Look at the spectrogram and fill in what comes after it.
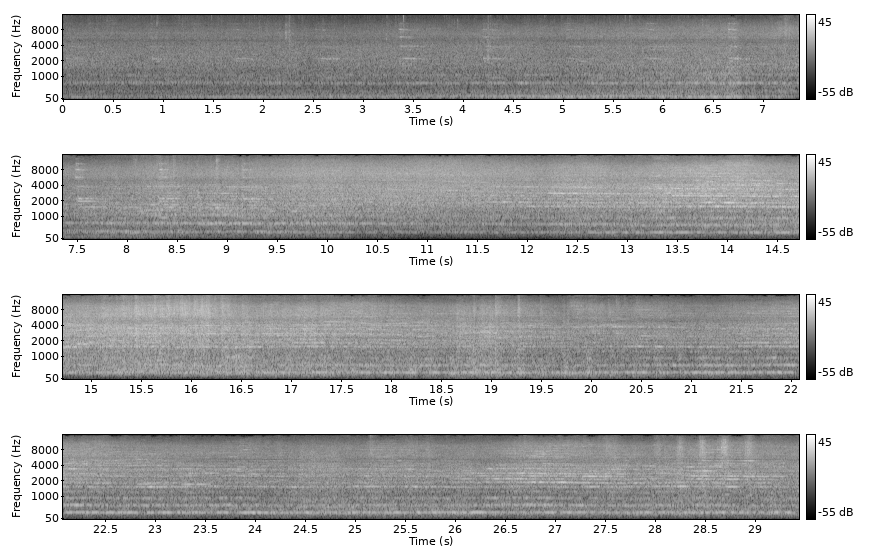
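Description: CSX freight train passing close by. The diesel locomotives give a low engine rumble for the first several seconds. Then a long string of double-stack intermodal well cars rolls past with a steady metallic ringing from the wheels on the rails.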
